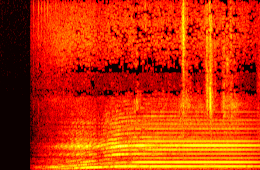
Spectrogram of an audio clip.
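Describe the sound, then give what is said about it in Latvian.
An air raid siren sounds across Ukraine in the morning after reports that Russia fired dozens of missiles. It starts after a brief silence, its tone sliding upward as it winds up, then holds a loud, steady wail with strong harmonics. No voices are heard. “Gaisa trauksme šorīt tika izsludināta visā Ukrainā, jo tika saņemtas ziņas, ka Krievija kārtējo reizi izšāvusi desmitiem raķešu.”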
